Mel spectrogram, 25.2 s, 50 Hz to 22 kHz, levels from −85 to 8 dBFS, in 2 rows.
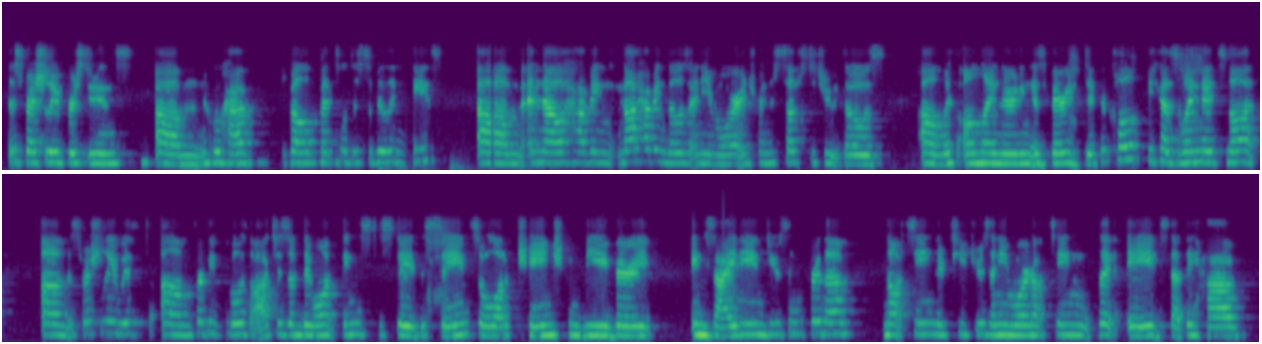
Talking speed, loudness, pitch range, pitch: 165 wpm, -23 LUFS, 230-255 Hz, 240 Hz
